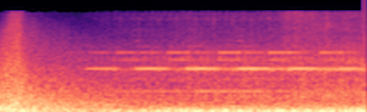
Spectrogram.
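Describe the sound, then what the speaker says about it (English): Railroad crossing signal at a rural crossing as a train passes, a steady ringing tone held over a heavy low rumble of rolling rail cars, loud and continuous. "Well, Bob, Laura, you can actually hear the railroad crossing sign right now."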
